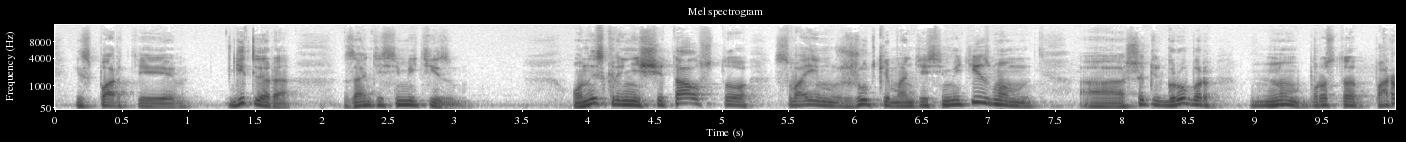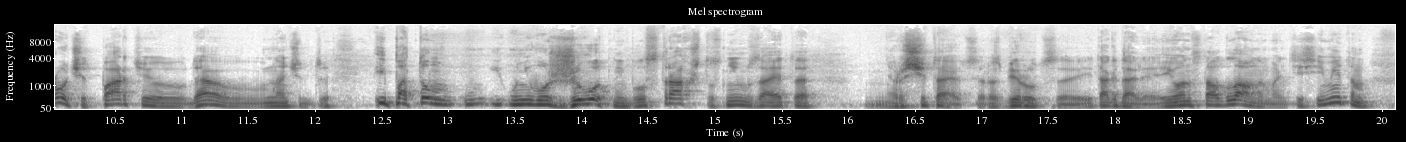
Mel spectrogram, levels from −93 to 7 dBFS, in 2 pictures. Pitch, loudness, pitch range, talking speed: 120 Hz, -28 LUFS, 100-135 Hz, 120 wpm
